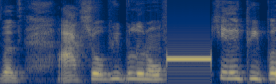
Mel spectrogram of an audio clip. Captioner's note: beep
